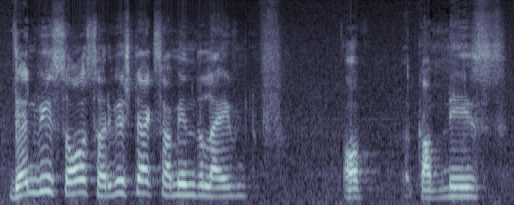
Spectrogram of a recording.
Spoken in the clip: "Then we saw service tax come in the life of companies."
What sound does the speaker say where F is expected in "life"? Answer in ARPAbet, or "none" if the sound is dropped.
none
